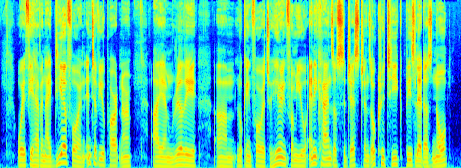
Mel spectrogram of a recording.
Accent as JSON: {"language": "English", "country": "Germany", "said": "Well, people know I'm from Germany"}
